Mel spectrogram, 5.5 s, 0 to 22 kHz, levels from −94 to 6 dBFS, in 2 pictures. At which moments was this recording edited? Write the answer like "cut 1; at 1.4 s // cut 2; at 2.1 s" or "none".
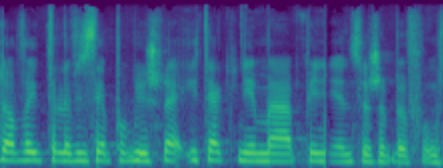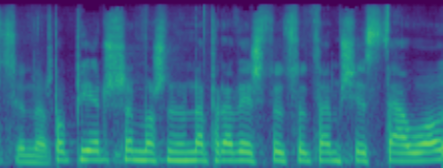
cut 1; at 3.1 s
